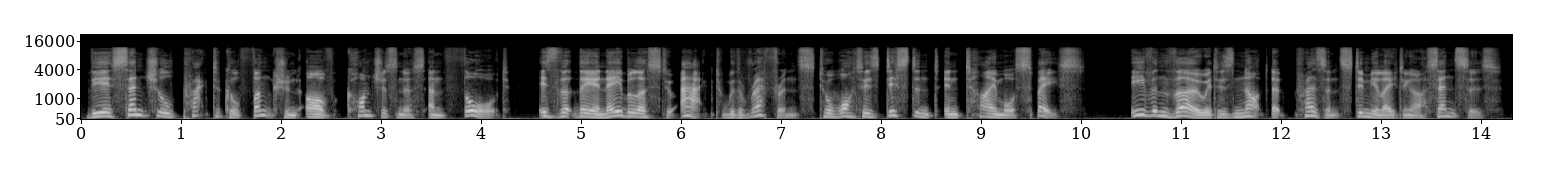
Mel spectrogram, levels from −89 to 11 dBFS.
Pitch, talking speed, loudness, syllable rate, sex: 150 Hz, 145 wpm, -21 LUFS, 4.2 syllables/s, male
